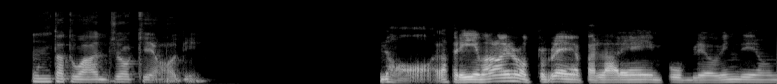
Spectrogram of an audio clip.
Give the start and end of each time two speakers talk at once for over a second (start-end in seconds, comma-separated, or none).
none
